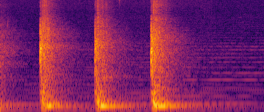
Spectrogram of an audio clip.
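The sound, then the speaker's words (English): Three heavy knocks on a wooden door, evenly spaced about half a second apart, each a solid low thud with a short resonant tail, with no voices. “hear a knocking on the door, kind of a.”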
